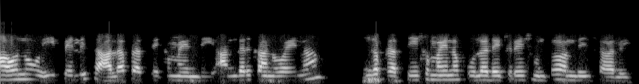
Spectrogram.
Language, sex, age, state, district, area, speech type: Telugu, female, 45-60, Telangana, Medchal, urban, conversation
